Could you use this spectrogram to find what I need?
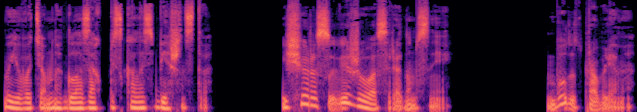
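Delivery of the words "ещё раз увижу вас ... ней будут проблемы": quiet threat. A narrator's reading. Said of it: "Тихо, но с угрозой в голосе произнёс он".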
